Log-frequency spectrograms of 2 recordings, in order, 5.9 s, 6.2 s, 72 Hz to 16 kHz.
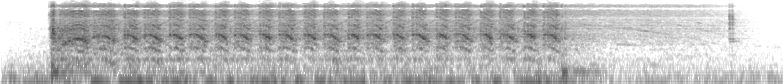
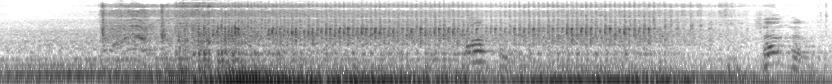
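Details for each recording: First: Diesel engine (4D56/D4BB/D4BH/2L/3L type) cranking steadily at about three compression beats a second for about four seconds without catching; hard start, fix proposed by advancing fuel pump one tooth. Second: Diesel engine (4D56/D4BB/D4BH/2L/3L-type) after fixing a hard start by advancing the injection pump timing one tooth: two brief cranks, each catching almost instantly into a steady idle. Prompt start, no hard-start drag.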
